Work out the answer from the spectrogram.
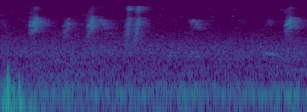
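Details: Barn swallow nestlings being fed by their parents in Las Cruces; a brief thump, then a scatter of high, sharp chirps at irregular intervals, some doubled, over a low steady hum.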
